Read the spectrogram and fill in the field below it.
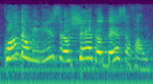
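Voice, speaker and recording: High-voiced fast-talking woman pastor preaching. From Brazil. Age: 30s. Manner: fast-talking, animated, swings from soft asides to loud emphasis. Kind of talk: sermon. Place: church.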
